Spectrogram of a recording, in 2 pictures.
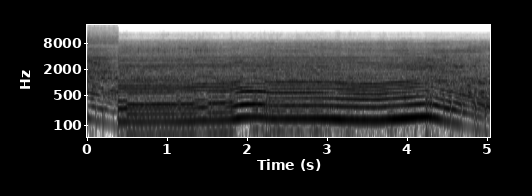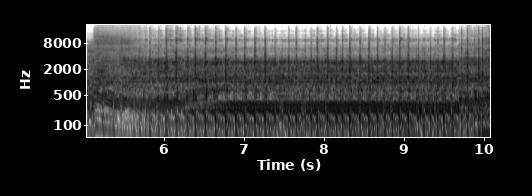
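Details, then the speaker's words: Stihl 044 Magnum chainsaw, 20-in Oregon bar, freshly sharpened chain, revived after sitting for years, cutting small wood (helmet GoPro POV): crisp high rev bogs slightly into the cut then pulls hard and steady; runs healthy. "I'm super psyched about this saw. This thing rips. I know I was cutting some really small wood with it."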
